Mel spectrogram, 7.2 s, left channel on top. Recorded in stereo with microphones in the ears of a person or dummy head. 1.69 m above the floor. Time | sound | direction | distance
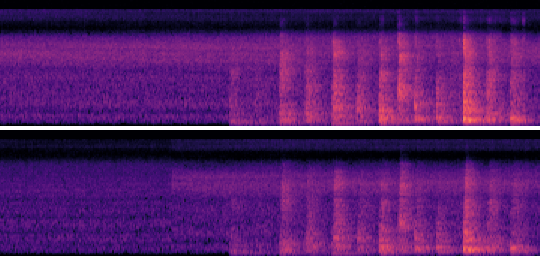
3.1 | running footsteps | 65° left (ahead or behind) | 6 m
